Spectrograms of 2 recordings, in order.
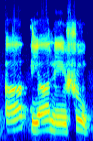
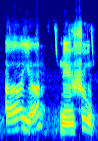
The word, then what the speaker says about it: अयनेषु: आप देख रहे होंगे श वो मुर्धन्य सकार है और उस मुर्धन्य सकार के अंदर छोटा उ का मात्रा है यानी कि हर्ष उकार है तो हम उसका ज्यादा लंबा उच्चारण नहीं करेंगे और जो मुन मुर्धन्य सकार है उसके अंदर हमको हमारी जीवा को तालव्य की ओर ले जानी है और ष बोलना जैसे ट ठ ढ ष इस प्रकार से तो देखिए एक बार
